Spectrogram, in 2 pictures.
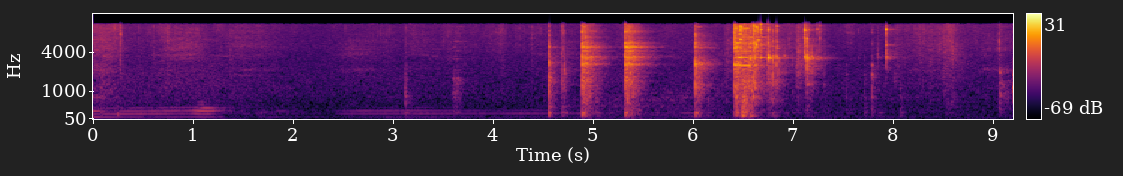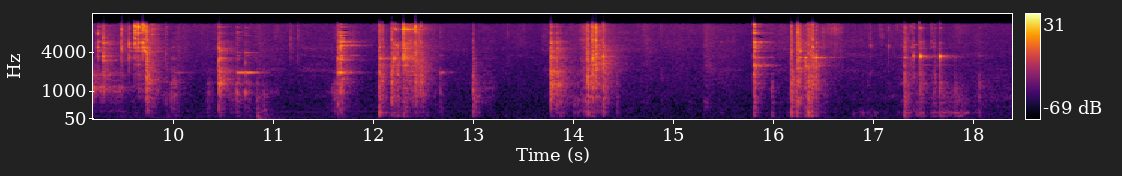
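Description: Metal parts of a Denso 10P30-style A/C compressor clinking and clanking as the pistons and swash-plate assembly are handled and knocked against the case and a steel drip pan. About a dozen sharp metallic knocks, some ringing briefly, start about four seconds in.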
